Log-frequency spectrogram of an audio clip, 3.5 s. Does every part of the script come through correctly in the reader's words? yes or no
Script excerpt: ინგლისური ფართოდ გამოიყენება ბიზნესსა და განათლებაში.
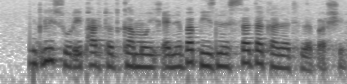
yes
